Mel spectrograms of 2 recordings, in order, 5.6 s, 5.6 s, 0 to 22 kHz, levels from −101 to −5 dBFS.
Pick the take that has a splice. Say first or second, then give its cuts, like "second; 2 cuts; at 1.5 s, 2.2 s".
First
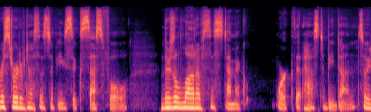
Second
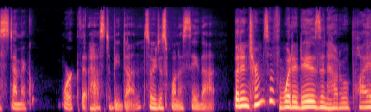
second; 1 cut; at 4.2 s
